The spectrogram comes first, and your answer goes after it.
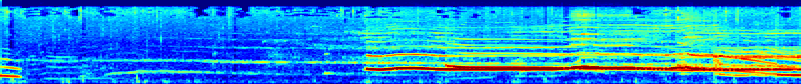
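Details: Wolf howling: a faint, low tone at first, then from about three seconds a loud, sustained howl with several overlapping long tones that waver slightly up and down to the end.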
